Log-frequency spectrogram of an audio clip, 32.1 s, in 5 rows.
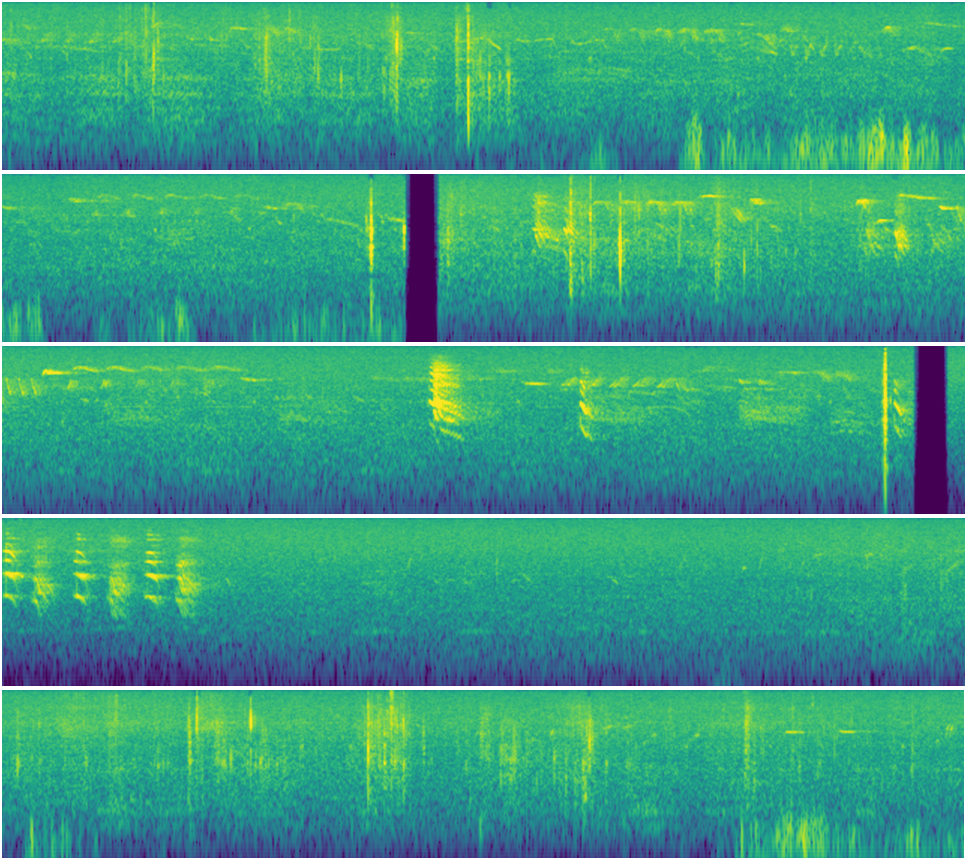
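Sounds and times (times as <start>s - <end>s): birds chirping: 0.0s - 20.9s.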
